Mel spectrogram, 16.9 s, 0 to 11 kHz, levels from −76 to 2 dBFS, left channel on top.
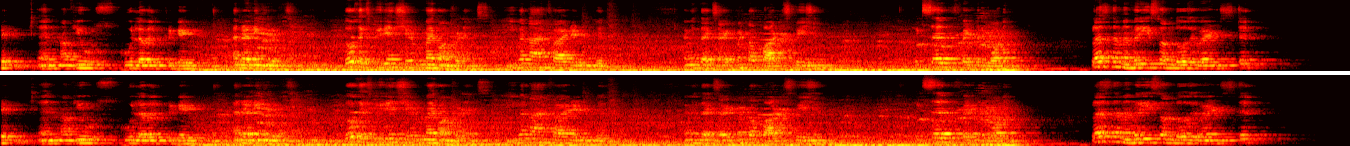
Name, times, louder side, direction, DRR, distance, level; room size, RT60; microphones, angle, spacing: voice 1, 0.0-2.6 2.9-3.7 4.2-7.7 8.5-10.4 11.4-12.7 13.2-13.3 13.6-15.6, left 1 dB, 35° left, 0 dB, 0.3 m, -26 dB
sound 1, 2.3-12.7, equal, 75° left, 0.9 m, -27 dB
2.6 x 2.0 x 2.5 m, 1.1 s
head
